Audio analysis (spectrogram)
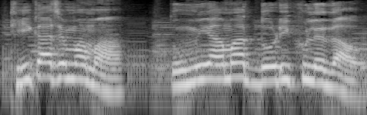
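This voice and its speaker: High-voiced sly cartoon fox acted by a woman. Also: big pitch swings, normal speed, over music. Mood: sly, coaxing. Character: sly, scheming fox nephew, greedy and quick-witted. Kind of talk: animated children's folktale acting.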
